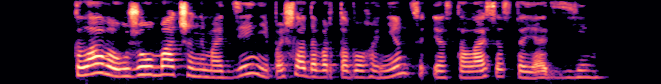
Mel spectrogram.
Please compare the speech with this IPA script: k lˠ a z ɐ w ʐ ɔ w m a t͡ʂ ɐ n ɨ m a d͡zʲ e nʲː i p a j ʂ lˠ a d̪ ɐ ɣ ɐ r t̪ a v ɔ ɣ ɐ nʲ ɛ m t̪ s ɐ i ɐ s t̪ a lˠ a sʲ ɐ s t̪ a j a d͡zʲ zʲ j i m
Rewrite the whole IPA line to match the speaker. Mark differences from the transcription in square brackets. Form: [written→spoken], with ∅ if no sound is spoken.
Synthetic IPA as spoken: k lˠ a [z→v] ɐ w ʐ ɔ w m a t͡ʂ ɐ n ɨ m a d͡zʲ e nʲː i p a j ʂ lˠ a d̪ ɐ [ɣ→v] ɐ r t̪ a v ɔ ɣ ɐ nʲ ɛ m t̪ s ɐ i ɐ s t̪ a lˠ a sʲ ɐ s t̪ a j a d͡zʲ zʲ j i m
